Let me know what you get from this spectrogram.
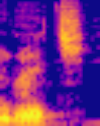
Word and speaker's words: Groot: Que, o, a, assim, não se escreve de forma parecida, mas se pronuncia de forma parecida o nome do Alan Groot.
